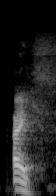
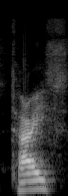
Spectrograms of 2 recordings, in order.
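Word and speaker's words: Theiss: So Dice Tice. Dice The is H is correct. silent. It's Tice. The H is silent.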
